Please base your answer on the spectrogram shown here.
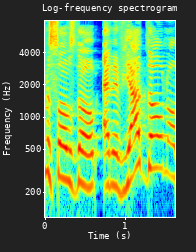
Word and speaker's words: SofsDope: it's SofsDope. You heard? SofsDope. Yeah. SofsDope. You heard? Spelled with a Pacific. Because people always like so dope or sofa dope. Like, imagine how everybody calling me sofa dope.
